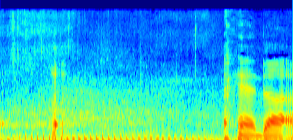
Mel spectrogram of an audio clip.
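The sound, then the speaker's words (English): A small moped engine putters with a steady, rapid low chugging, then grows louder into a buzzing, rising whine as it passes by near the end. “Here comes another moped.”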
